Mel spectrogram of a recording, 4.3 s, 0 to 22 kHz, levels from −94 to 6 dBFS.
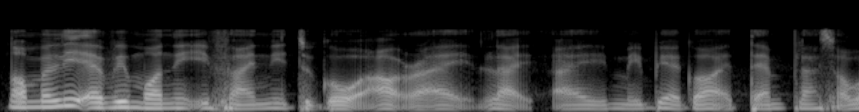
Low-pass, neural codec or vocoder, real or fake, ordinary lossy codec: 7.2 kHz; vocoder, 44.1 kHz, 128 mel bands every 512 samples, BigVGAN v2; fake; none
